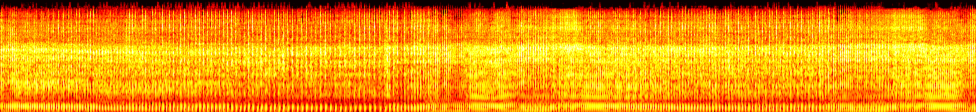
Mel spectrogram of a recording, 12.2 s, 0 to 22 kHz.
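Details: Alcohol-fuelled 212 single-cylinder go-kart engine with new torque converter, fuel left in system three months, fires up and revs cleanly, revs climbing and falling smoothly with no misses or knocks; running healthy.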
